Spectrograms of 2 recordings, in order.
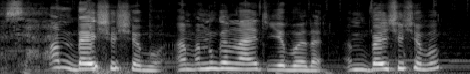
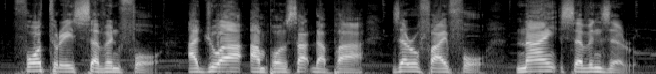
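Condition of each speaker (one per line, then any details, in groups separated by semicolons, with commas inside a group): Cerebral palsy; acquired, not from birth
No condition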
